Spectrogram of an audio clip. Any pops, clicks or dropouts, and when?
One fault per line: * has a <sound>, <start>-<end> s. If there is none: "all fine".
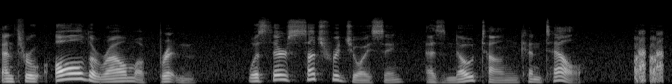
* has a dropout, 0.5-0.6 s
* has a laugh, 6.3-6.6 s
